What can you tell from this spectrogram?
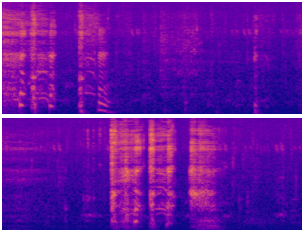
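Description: A person coughing: a bout of coughs at the start, another single cough about a second in, and a second bout about four seconds in.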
